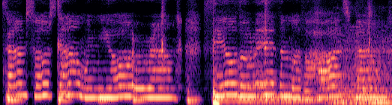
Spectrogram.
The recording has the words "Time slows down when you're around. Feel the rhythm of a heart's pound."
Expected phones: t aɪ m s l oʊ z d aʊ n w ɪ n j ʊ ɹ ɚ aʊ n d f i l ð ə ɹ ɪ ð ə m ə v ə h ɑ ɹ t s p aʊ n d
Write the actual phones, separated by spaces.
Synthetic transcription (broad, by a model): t aɪ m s oʊ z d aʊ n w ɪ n j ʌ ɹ ɚ aʊ n d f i l ð ə ɹ ɪ ð ə m ə v ə h ɑ ɹ t s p aʊ n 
